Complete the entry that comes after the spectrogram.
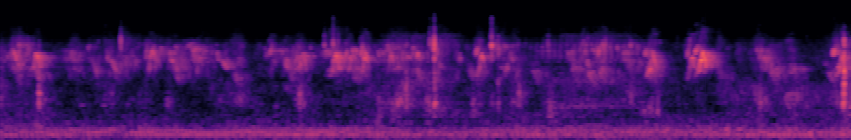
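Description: Small birds chirping: many short, high chirps in quick succession, over a faint steady low hum.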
